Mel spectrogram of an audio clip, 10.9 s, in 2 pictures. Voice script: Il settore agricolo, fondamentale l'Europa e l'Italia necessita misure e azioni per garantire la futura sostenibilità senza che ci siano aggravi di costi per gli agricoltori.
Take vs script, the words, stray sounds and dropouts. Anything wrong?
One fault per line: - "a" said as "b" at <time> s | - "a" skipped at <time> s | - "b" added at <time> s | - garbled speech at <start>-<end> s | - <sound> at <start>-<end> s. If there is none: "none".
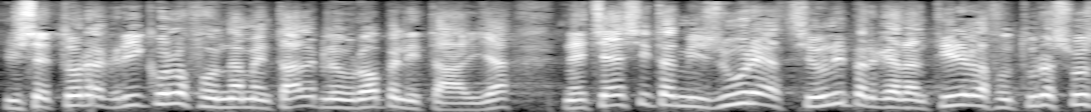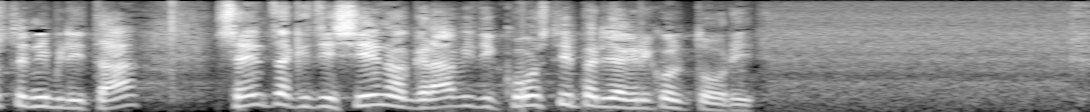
none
